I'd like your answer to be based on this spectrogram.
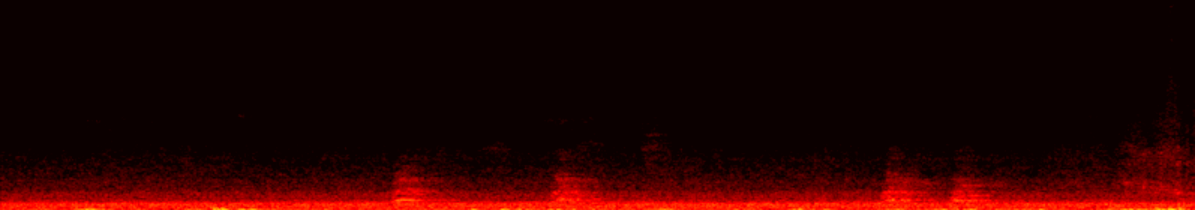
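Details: Tympanic abdominal percussion note.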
